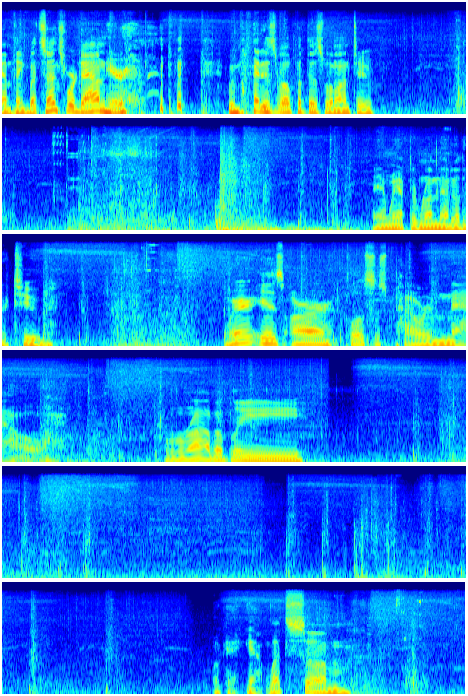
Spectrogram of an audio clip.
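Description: A middle-aged man talks casually into a close microphone, in bursts with pauses.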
